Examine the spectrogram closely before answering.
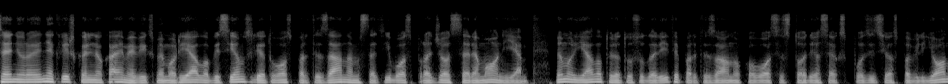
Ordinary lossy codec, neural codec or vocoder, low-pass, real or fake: Opus, 24 kbps; codec, 24 kHz, 0.9 kbps, DualCodec; 10.8 kHz; fake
